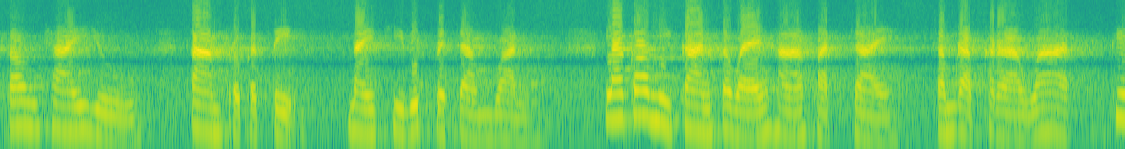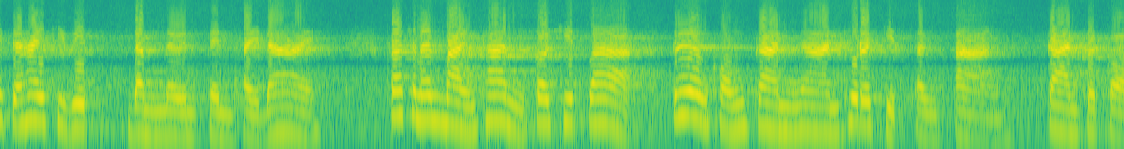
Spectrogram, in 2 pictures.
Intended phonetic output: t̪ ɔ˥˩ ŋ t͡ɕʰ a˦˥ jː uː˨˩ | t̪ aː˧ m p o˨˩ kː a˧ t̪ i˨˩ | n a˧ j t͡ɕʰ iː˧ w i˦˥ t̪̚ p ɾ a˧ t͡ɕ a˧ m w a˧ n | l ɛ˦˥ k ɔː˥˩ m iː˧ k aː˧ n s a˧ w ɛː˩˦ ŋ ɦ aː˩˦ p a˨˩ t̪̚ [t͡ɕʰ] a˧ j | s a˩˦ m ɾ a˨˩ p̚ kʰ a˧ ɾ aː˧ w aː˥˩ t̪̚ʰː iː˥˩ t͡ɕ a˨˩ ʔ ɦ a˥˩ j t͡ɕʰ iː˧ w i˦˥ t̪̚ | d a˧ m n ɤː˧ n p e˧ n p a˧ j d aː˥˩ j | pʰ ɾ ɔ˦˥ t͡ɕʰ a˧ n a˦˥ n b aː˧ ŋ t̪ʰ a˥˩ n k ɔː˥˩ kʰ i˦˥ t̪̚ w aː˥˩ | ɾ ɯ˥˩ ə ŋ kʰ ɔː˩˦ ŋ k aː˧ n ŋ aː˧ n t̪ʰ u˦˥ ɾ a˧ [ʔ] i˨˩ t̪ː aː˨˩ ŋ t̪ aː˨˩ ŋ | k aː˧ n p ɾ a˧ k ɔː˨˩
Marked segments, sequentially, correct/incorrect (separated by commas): incorrect, incorrect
